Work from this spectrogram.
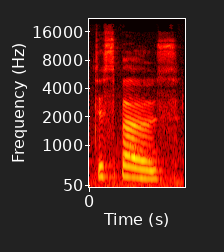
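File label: "dispose", US English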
